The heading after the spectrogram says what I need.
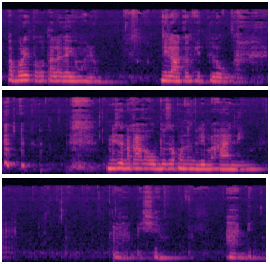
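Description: A woman's voice: fairly low pitch, fairly even intonation, measured pace, long pauses, warm tone. A woman from the Philippines, a mother, chatting casually and laughing easily while chewing during a mukbang vlog.

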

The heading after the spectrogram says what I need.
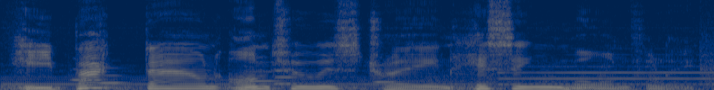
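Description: A male narrator reads a children's story in a gentle, storytelling way. His voice sits a bit high and rises and falls with great liveliness, and music plays beneath him. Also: very animated, slow pace.

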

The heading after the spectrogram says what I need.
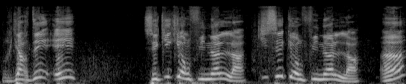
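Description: Loud, excitable young male streamer. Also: extremely high pitch, quick pace. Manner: loud, joking, swearing often, talks to chat. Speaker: gaming streamer. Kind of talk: excited live gameplay commentary.

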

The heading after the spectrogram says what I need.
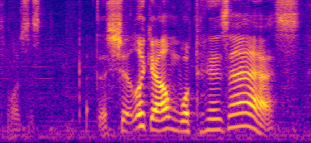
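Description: A man's voice: sits high, normal speed, faint music behind. Cocky, cursing man gaming. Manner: excitable, swears often, yelps at mishaps; cocky trash talk. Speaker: let's play host. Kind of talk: live gameplay commentary.

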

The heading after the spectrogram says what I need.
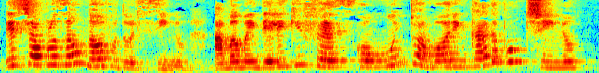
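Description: A woman voicing a kind, sensible little mole friend with a gentle, reassuring manner. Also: sits high, very animated, normal speed, roomy sound. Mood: worried.

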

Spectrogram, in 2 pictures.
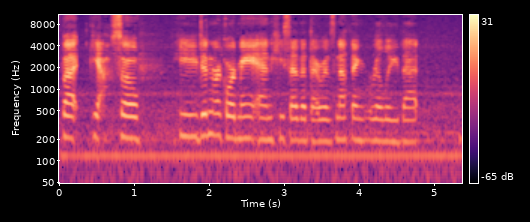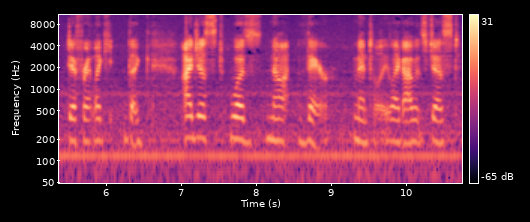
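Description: A woman's voice: mid-range voice, level tone. Girl in her 20s vlogging in her car after wisdom teeth out, puffy cheeks, rambly, hum behind her. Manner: halting, filler-heavy, trailing off. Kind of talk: casual rambling vlog to camera. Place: inside a parked car. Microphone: camera or phone at arm's length on the dashboard. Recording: car interior with clear background hum.

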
